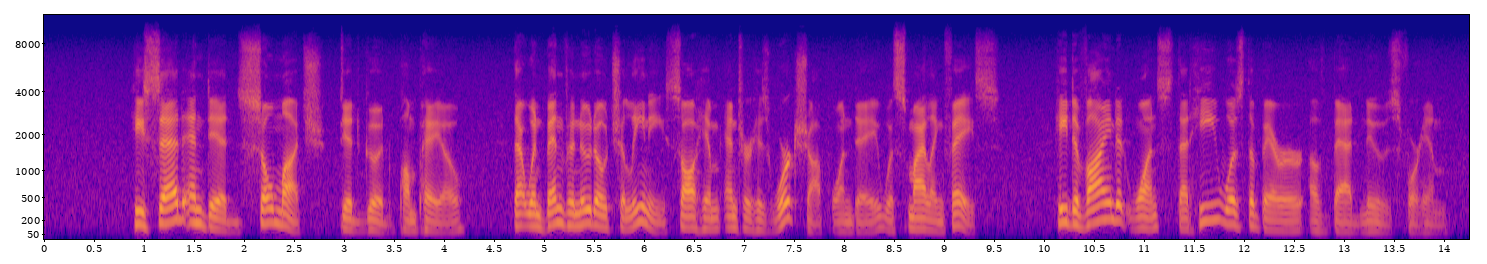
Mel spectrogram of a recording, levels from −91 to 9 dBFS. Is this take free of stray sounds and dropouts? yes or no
yes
